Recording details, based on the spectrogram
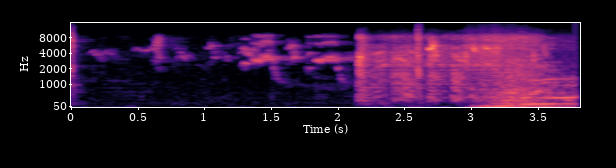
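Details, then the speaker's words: Mercedes W203 C-Class after fuel pump replacement, start after priming: brief crank, catches at once and settles into steady even run, birds chirping; starts cleanly, new pump fixed the issue. "perfect new fuel pump fixed the issue you know two steps forward seven back"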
